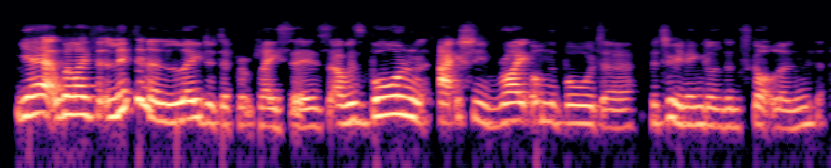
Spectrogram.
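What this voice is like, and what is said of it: English accent. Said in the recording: “your English accent tells me you're from England originally”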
